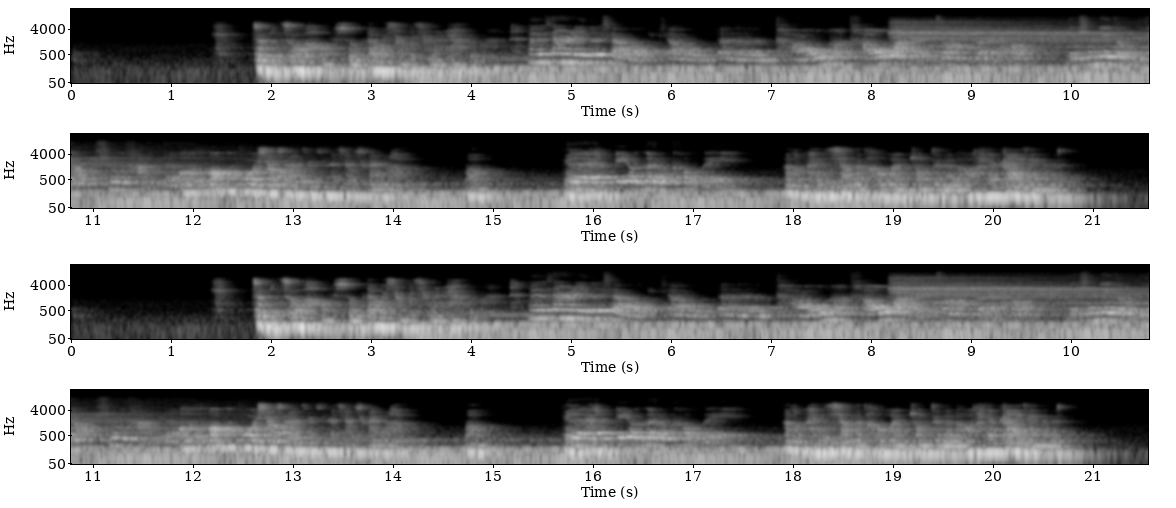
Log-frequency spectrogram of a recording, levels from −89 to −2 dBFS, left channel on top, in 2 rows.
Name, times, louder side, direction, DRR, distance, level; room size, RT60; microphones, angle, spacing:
voice 1, 1.8-4.5 11.8-14.3 14.7-15.0 15.7-16.2 17.9-20.7, right 1 dB, 25° right, -1 dB, 0.5 m, -28 dB
sound 1, 3.4-19.2, equal, 30° left, 0.6 m, -35 dB
voice 2, 4.6-12.1 12.7-12.9 15.7-17.4, equal, 70° left, -2 dB, 0.8 m, -34 dB
sound 2, 8.2-13.6, right 1 dB, 5° right, 1.0 m, -44 dB
3.6 x 2.0 x 2.7 m, 1.0 s
head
